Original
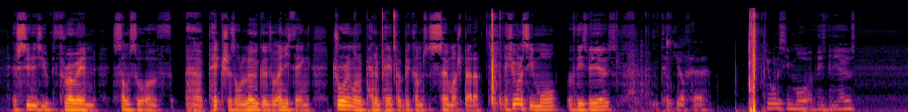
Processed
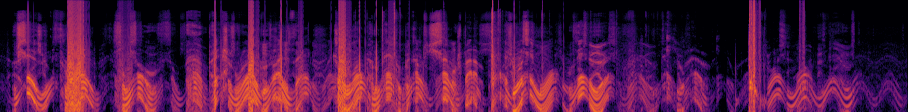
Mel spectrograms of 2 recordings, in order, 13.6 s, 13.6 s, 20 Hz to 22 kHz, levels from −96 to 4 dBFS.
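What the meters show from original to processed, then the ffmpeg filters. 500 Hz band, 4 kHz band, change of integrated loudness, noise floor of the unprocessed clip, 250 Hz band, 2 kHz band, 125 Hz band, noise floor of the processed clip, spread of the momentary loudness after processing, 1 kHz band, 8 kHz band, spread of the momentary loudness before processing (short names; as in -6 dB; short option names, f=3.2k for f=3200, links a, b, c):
-6.0 dB, +1.0 dB, -3.0 dB, -67 dBFS, -8.5 dB, +2.0 dB, -9.5 dB, -63 dBFS, 20 LU, +8.0 dB, -1.0 dB, 20 LU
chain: -af "aeval=exprs='(mod(5.01*val(0)+1,2)-1)/5.01':c=same,aecho=1:1:87|746:0.112|0.106,aeval=exprs='val(0)*sin(2*PI*690*n/s+690*0.45/2.4*sin(2*PI*2.4*n/s))':c=same"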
